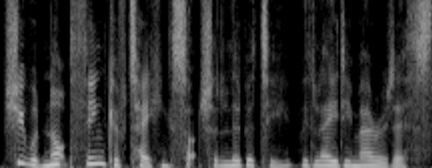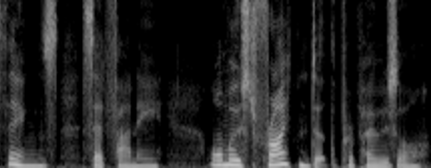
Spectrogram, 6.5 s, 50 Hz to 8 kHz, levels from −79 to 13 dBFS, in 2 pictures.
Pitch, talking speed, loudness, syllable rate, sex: 205 Hz, 185 wpm, -20 LUFS, 5.5 syllables/s, female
